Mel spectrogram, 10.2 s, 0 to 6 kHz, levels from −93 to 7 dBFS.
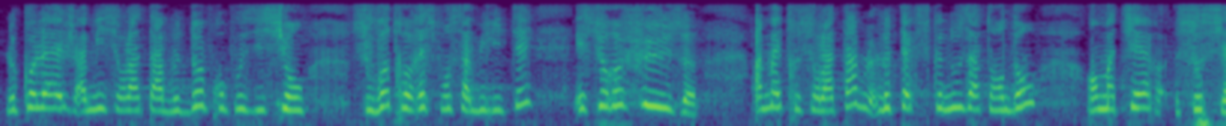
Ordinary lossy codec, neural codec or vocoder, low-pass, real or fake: none; vocoder, 22.05 kHz, 80 mel bands, WaveNeXt; 5.4 kHz; fake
